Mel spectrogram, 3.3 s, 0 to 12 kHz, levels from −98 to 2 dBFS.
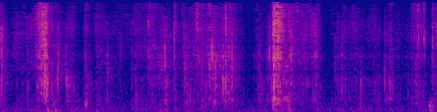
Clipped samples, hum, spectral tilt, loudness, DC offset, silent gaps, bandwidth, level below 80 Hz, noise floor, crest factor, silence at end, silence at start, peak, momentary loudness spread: under 0.1%; none; 1 dB/octave; -44 LUFS; under 0.1%; none; 12 kHz; -76 dBFS; -67 dBFS; 32 dB; 0 s; 0 s; -18 dBFS; 25 LU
